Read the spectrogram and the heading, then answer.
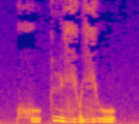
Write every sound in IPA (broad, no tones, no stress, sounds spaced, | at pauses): x u k i zʲ o zʲ u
